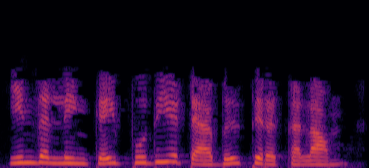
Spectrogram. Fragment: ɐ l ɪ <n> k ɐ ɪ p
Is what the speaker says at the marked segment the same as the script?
no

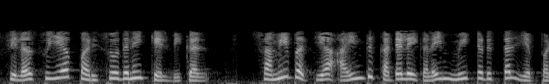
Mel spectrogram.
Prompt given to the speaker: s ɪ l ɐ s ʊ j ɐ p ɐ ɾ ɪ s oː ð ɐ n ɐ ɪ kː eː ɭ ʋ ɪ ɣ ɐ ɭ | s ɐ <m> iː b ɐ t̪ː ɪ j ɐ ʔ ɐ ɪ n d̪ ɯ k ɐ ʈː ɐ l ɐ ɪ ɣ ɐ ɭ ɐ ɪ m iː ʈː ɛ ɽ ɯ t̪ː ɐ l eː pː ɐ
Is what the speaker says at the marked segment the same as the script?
yes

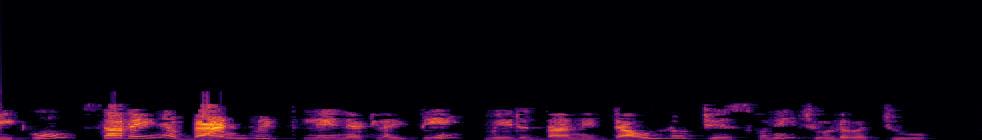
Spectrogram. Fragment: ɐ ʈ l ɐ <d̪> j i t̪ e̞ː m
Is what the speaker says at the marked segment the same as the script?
no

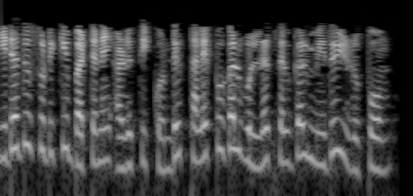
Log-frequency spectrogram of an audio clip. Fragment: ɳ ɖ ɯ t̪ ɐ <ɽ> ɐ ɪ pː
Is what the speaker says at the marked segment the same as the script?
no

